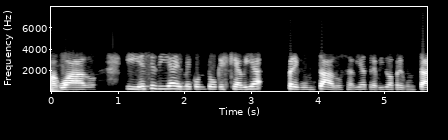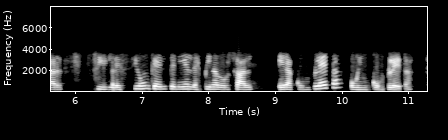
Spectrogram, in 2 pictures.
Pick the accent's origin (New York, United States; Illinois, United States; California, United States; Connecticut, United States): Connecticut, United States; moved away; me recuerda tanto a mi niñez, porque yo viví en Connecticut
